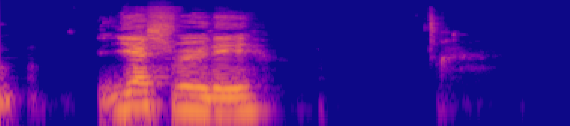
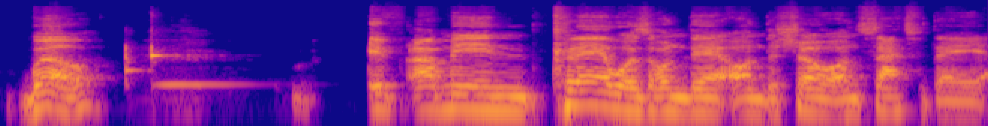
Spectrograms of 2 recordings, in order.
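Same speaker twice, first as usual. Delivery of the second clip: ordinary talk, nothing marked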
